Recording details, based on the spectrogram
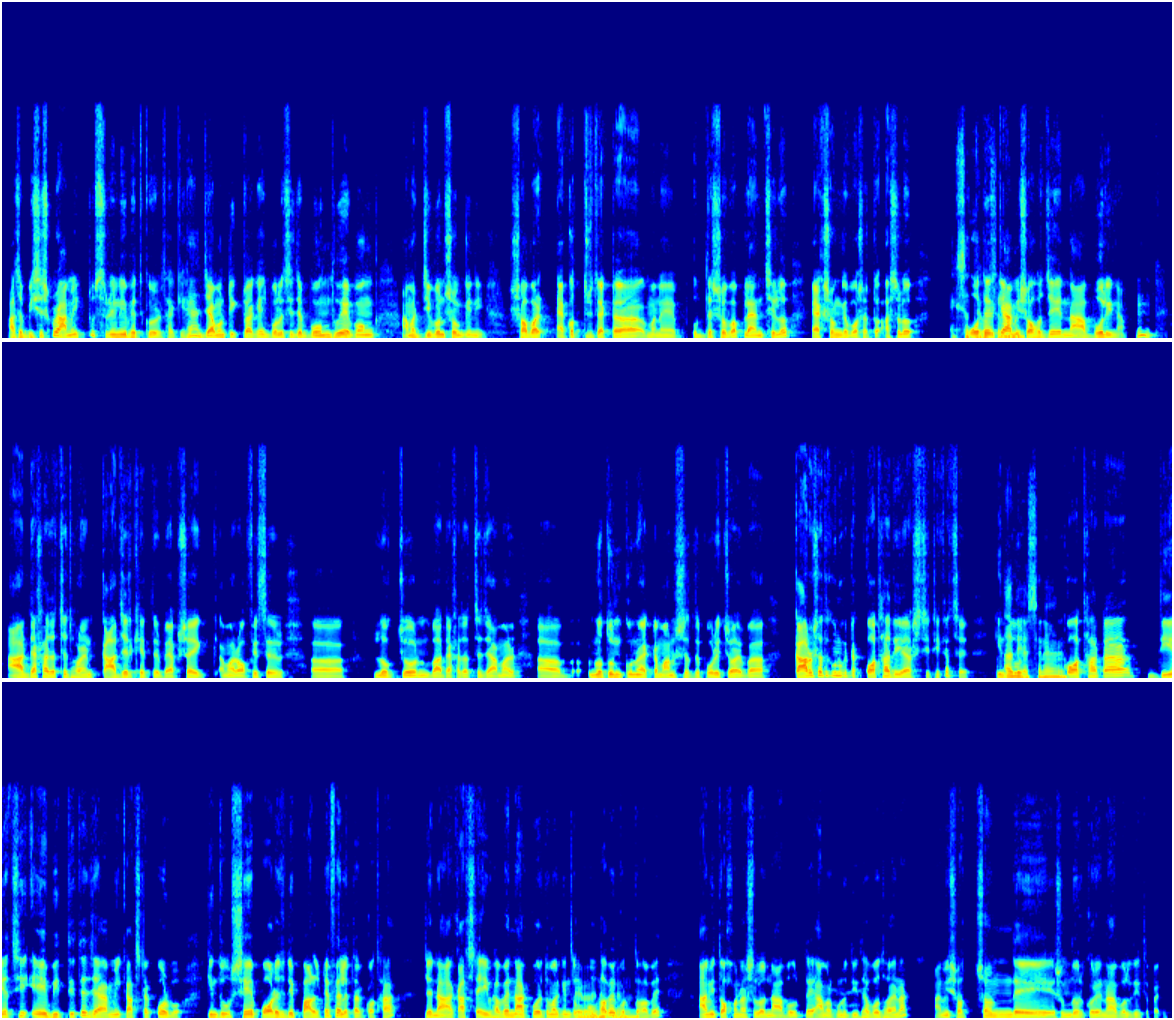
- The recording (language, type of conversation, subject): Bengali, podcast, চাপের মধ্যে পড়লে আপনি কীভাবে ‘না’ বলেন?
- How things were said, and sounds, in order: other background noise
